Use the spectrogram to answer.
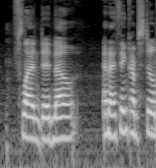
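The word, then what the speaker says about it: Llandudno: Flynn did know. Flynn did know is spelled with two L's. Why did two L's make an F sound?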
